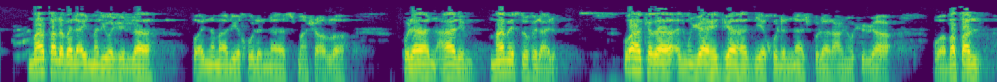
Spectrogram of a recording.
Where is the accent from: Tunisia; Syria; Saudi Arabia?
Syria; Levant; كما يقولون عندنا في الشام بدها زكتاف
